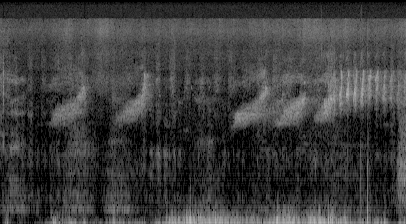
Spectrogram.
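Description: Repeated two-note cuckoo calls sound at a moderate distance on a ridge top over breathy, rustling noise close by, several calls spaced a second or so apart.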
